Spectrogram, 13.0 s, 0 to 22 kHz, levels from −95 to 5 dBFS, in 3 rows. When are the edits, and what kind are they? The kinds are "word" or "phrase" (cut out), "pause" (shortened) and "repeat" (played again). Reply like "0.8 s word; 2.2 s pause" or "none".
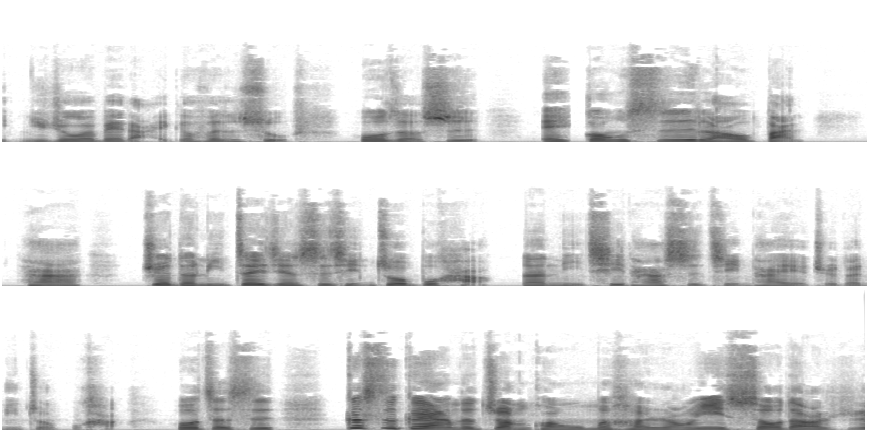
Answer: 2.8 s word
